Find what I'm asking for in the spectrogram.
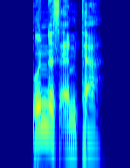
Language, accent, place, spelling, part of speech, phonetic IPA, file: German, Germany, Berlin, Bundesämter, noun, [ˈbʊndəsˌʔɛmtɐ], De-Bundesämter.ogg
- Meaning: nominative/accusative/genitive plural of Bundesamt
